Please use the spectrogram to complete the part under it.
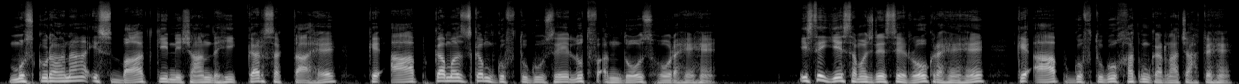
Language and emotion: Urdu, neutral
